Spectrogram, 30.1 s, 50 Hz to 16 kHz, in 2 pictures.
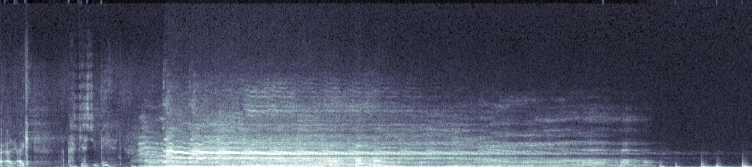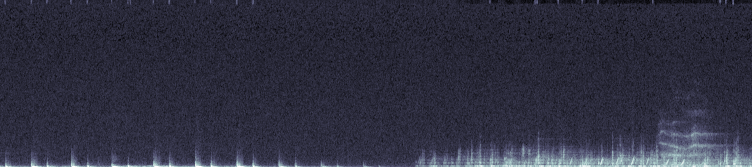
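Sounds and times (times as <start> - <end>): heartbeat thumps: 12.4 - 22.9.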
